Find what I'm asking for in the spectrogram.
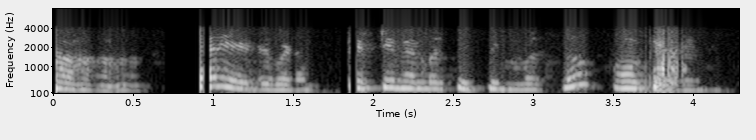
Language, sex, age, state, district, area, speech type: Kannada, female, 30-45, Karnataka, Bellary, rural, conversation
